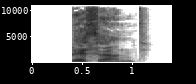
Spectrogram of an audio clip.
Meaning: present participle of bessern
- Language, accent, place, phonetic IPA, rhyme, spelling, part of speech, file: German, Germany, Berlin, [ˈbɛsɐnt], -ɛsɐnt, bessernd, verb, De-bessernd.ogg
